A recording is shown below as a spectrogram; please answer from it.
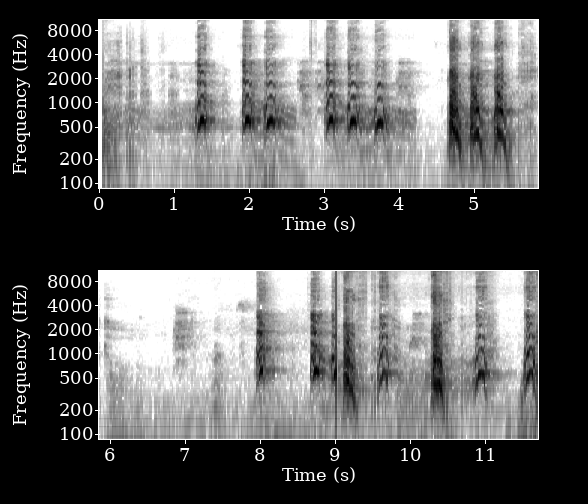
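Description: A Rottweiler barks in deep, forceful bursts, often in quick runs of two or three.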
